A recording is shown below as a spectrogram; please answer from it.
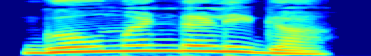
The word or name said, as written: ಗೋಮಂಡಳಿಗ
